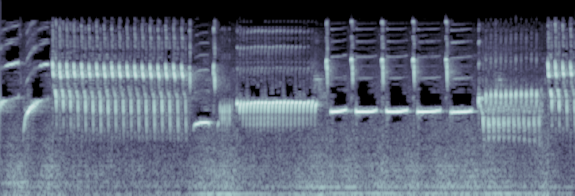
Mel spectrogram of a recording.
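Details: Belgian canary, a singing (galador) bird, sings a rapid, varied song: fast buzzy trills, pure sustained whistles and stuttering repeated notes, bright and high-pitched throughout.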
